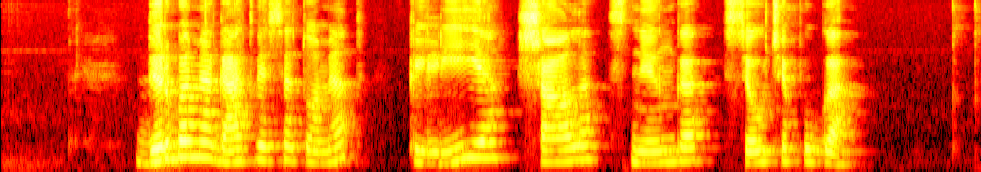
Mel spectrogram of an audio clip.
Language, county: Lithuanian, Panevėžys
